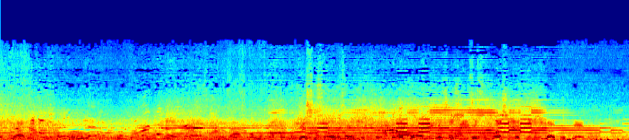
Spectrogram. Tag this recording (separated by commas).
Vehicle, Speech, Hubbub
